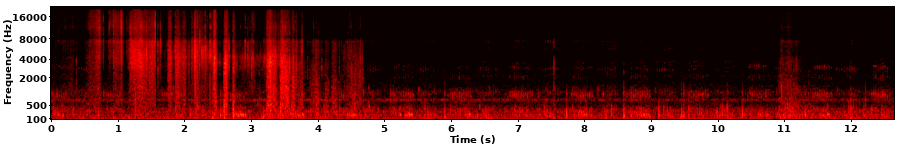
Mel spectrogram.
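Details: Cuddling cat in a box producing a rumbling, cricket-like purr: continuous low vibrating pulses, with loud rustling and handling noise during the first few seconds and a short scrape near the end.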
